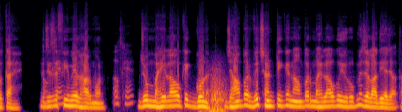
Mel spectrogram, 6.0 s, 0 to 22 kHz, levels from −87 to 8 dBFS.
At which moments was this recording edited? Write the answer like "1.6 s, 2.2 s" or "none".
3.3 s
